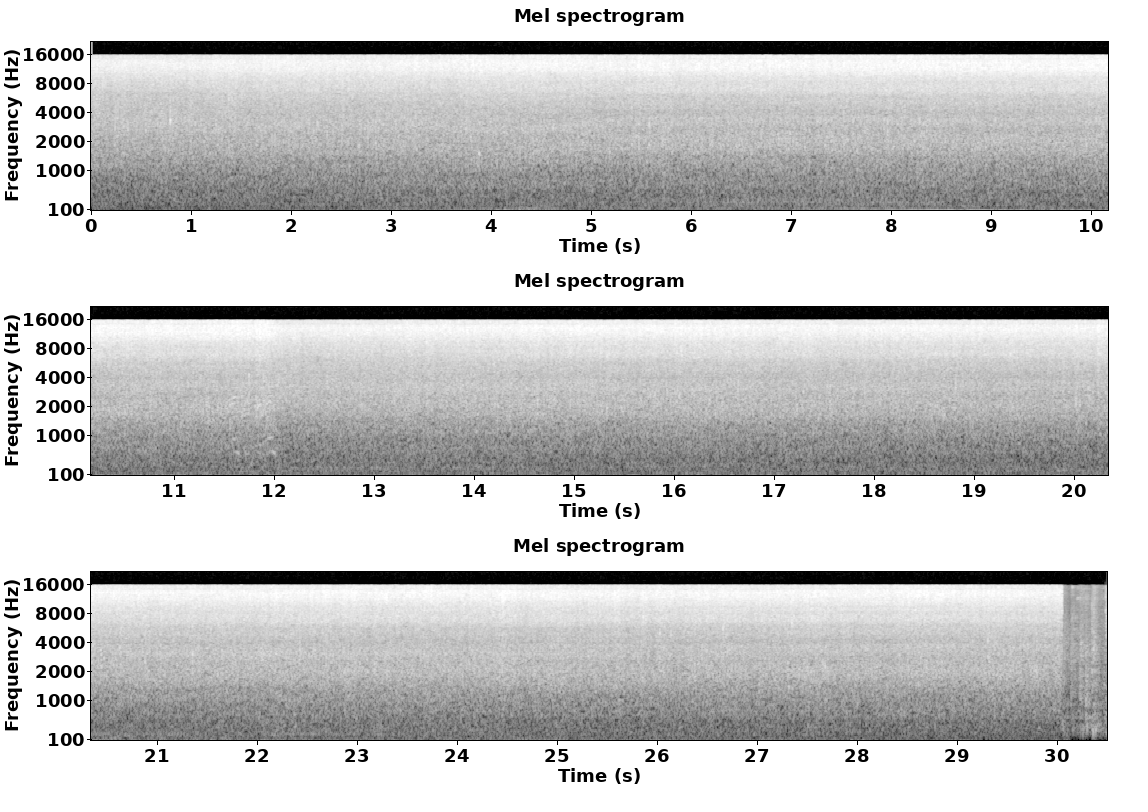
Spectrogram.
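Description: Water-curtain fountain: a steady, even rush of falling, splashing water.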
